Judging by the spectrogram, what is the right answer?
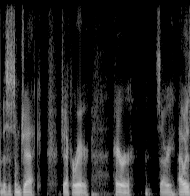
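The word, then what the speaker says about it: Jack Herer: is some Jack Jack her. Sorry, I always mispronounce it. They say her like terror, but it's a lot of people call it herrer incorrectly and I always get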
